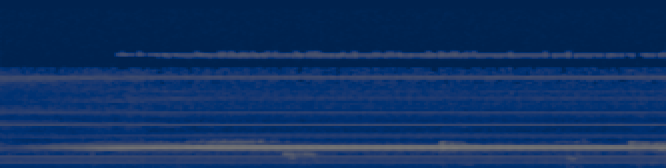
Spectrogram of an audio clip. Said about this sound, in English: Oh man, that interference, boy, buzzing right in the old ears. I hope uh, if you're hearing it inside, bothers you too, like a plate scraping, huh?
